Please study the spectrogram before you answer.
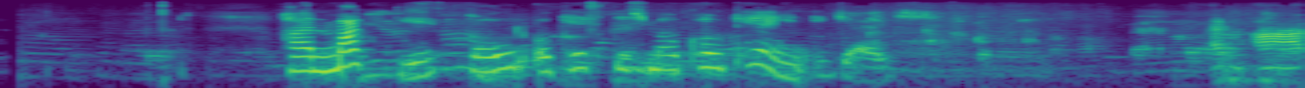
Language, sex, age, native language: Icelandic, male, 13, Icelandic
